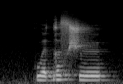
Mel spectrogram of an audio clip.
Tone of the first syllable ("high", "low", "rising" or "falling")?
low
